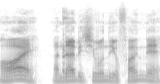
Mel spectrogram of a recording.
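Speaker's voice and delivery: put-on South African accent. Mimic a man on a bike talking to someone on their phone, in Cycling Mikey's crazy little South African voice. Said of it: "you hear his crazy little South African".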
